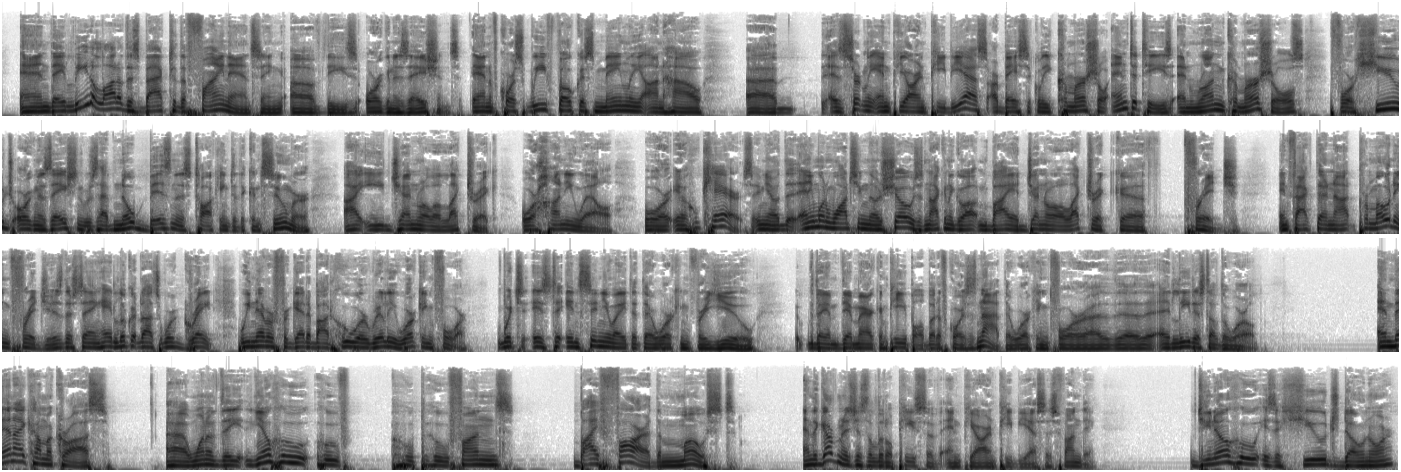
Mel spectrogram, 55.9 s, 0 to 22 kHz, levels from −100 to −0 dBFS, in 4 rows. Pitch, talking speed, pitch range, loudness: 110 Hz, 185 wpm, 95-125 Hz, -13 LUFS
